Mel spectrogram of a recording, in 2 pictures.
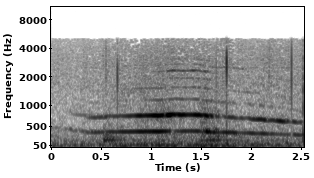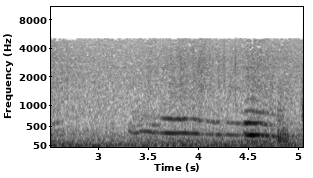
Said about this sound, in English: Someone's in there. That was a human being moaning.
